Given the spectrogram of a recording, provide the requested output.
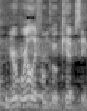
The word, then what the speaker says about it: Poughkeepsie: Hey, it's not, you're really from Poughkeepsie, not the Bronx. Yes, did I say it right? Poughkeepsie.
